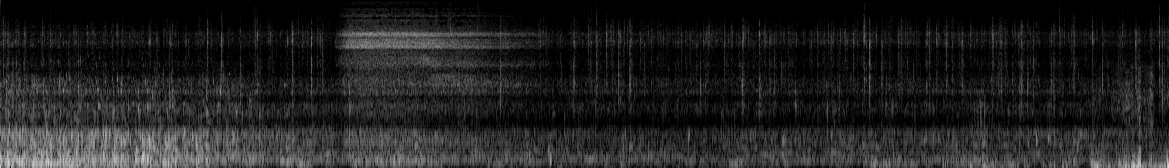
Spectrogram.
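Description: Scuba diver breathing underwater. A rush of exhaled bubbles rumbles for the first two or three seconds, then the regulator hisses on the inhale from about four to seven seconds in. Faint crackling clicks run underneath.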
